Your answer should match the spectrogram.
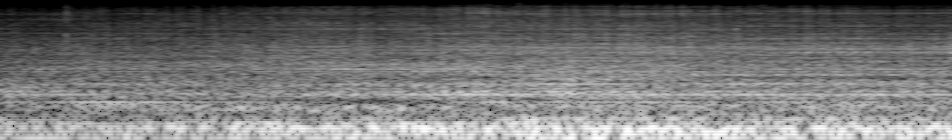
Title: Furnace heat draft making noise #heat #service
